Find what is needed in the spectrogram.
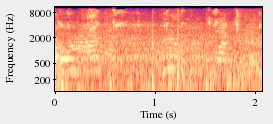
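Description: Basketball dribbled on a hardwood court, a series of sharp bounces over steady arena background noise.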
